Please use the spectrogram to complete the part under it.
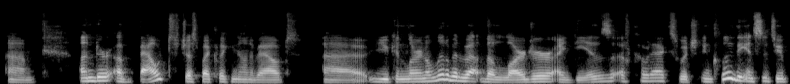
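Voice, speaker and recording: A man talks through an information session on a video call. His voice has a gravelly, creaky texture and a dry sound with no room around it. He speaks in a halting way and often restarts his phrases mid-thought. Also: fairly low pitch, a little mellow, no room sound. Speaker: program coordinator presenting an information session. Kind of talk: presenting to an online audience.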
